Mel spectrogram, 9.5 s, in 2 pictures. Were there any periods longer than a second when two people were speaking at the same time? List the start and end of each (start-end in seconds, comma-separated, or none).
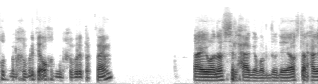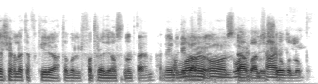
7.3-9.0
